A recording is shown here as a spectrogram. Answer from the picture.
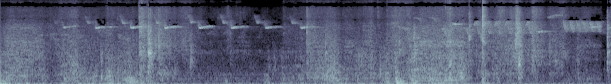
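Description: A songbird repeating a short, high chirp about two to three times a second, with soft rustles and knocks from someone settling onto a cushioned seat and handling a notebook.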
